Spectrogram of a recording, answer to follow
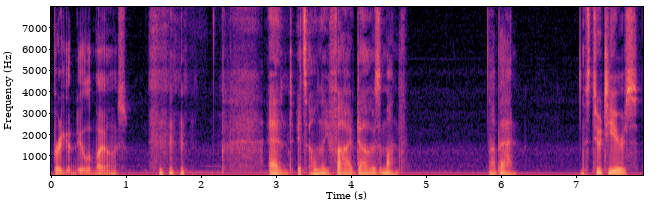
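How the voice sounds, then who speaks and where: A man's voice: deep voice, lively intonation, a little slow, creaky, long pauses, breathy edge. A man chatting casually through a rambling promo, amused and self-deprecating about himself. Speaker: audio creator and host.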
